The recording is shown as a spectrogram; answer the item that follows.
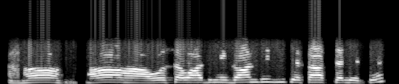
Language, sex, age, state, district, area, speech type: Urdu, female, 60+, Bihar, Khagaria, rural, conversation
